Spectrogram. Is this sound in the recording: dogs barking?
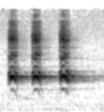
no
